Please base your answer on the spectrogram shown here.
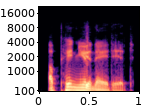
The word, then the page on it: opinionated: American English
